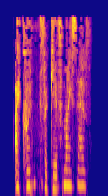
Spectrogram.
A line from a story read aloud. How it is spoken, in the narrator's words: I said softly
